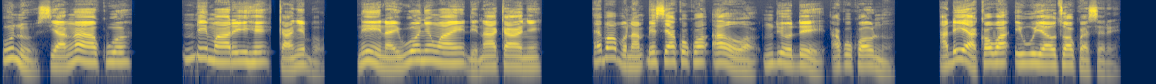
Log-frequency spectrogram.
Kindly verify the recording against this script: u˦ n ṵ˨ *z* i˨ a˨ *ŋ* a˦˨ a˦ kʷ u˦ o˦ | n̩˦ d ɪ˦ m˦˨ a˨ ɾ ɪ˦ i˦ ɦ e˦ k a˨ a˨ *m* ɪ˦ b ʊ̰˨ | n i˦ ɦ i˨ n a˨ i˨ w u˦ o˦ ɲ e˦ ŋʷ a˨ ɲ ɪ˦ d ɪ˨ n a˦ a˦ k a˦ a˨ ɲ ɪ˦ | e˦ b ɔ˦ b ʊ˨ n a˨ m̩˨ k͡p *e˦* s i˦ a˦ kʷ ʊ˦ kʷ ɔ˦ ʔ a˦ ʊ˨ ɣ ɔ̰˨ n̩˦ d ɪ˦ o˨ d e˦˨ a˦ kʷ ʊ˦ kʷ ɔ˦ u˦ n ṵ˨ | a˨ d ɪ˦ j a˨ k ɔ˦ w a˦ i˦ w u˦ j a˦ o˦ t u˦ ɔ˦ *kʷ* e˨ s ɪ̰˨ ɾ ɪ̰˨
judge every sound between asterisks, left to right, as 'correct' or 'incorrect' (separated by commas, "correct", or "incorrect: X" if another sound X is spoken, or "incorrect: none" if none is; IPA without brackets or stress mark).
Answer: incorrect: s, correct, incorrect: ɲ, correct, correct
